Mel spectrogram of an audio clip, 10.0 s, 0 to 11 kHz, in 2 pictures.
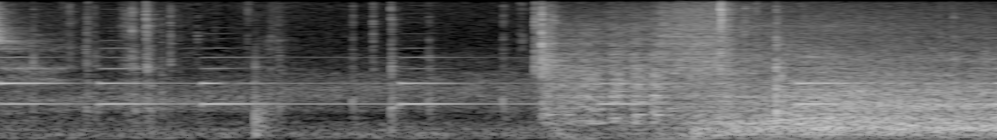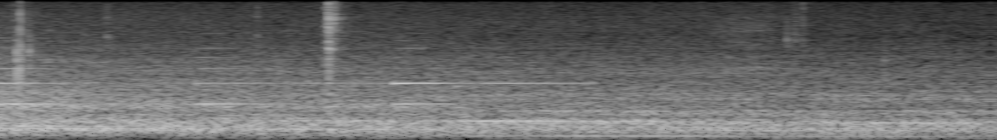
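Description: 2002 Mercury Mountaineer's 4.6-litre SOHC V8 starts suddenly about three seconds in. It then runs steadily at a fast idle near 2000 rpm. A dashboard warning chime repeats about once a second before and after the start.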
